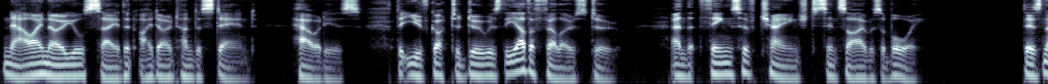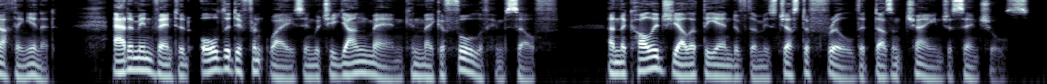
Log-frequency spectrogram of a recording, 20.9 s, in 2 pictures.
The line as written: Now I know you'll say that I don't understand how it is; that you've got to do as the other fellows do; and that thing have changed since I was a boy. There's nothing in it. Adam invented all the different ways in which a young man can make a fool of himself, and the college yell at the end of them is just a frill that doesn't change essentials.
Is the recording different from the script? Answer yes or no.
yes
